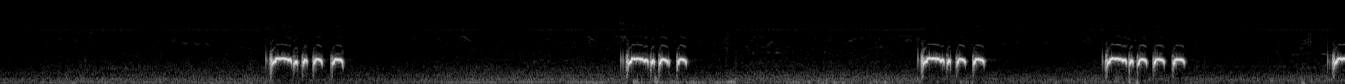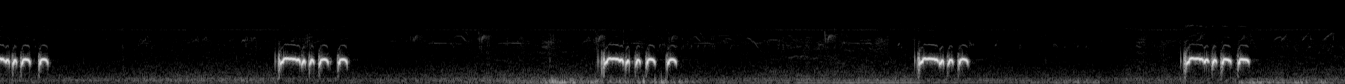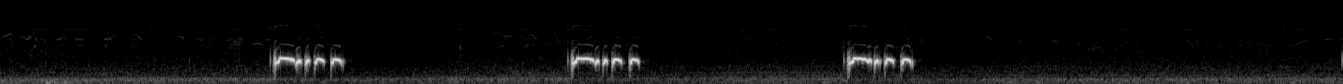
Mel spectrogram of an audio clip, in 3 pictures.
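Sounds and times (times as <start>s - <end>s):
zebra dove cooing: 2.7s - 3.5s, 6.2s - 7.0s, 9.2s - 9.9s, 11.0s - 11.9s, 13.2s - 14.0s, 16.2s - 17.0s, 19.4s - 20.3s, 22.6s - 23.2s, 25.2s - 26.1s, 29.6s - 30.4s, 32.6s - 33.4s, 35.3s - 36.1s.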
